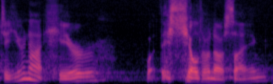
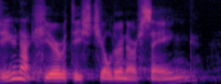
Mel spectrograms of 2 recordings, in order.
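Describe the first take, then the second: First: The question is asked in a snotty, contemptuous tone. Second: The question is asked in a plain, neutral tone.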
